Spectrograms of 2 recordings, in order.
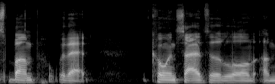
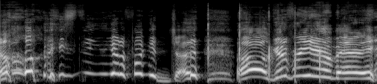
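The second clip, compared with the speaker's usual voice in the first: very high, very loud, shrill mocking sarcastic whoop; 10 dB louder than usual. Describing how he imagined a character's dad reacting, mock sarcastic cheering. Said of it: "his dad was like sarcastically cheering".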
